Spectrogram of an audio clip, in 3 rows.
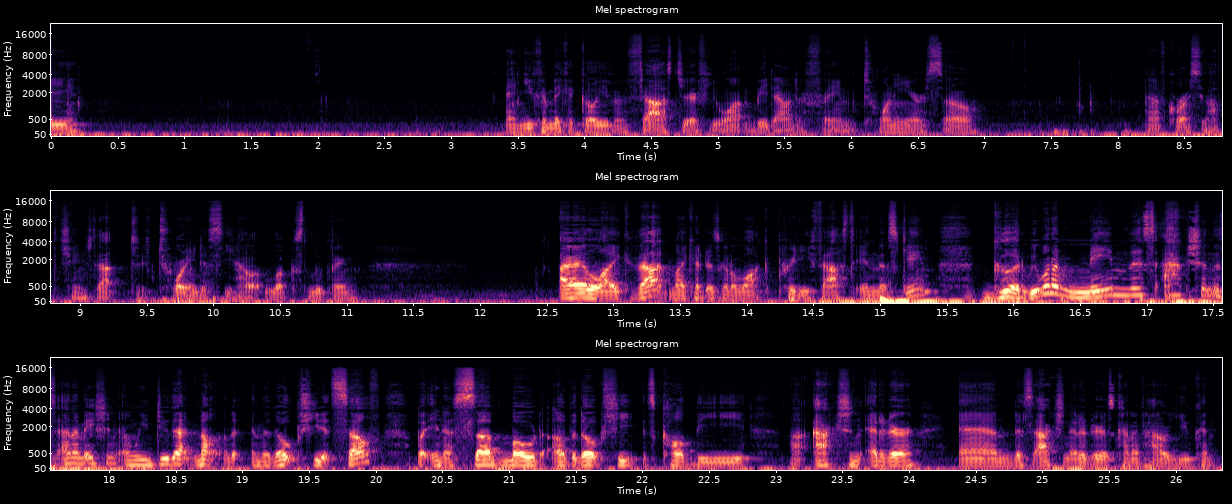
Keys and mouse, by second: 0.5 alt+a, 3.7 Escape, 4.3 s, 8.0 alt+a, 8.4 Escape, 10.4 alt+a, 15.1 Escape.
